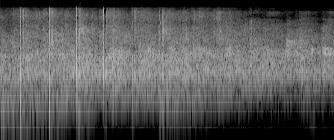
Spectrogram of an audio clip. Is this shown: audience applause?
yes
